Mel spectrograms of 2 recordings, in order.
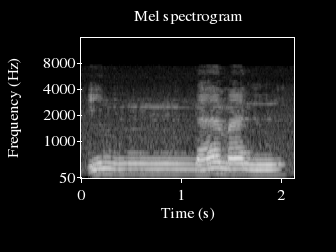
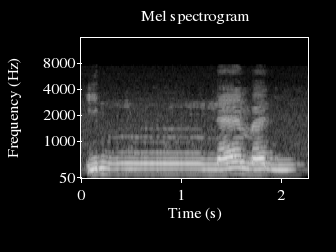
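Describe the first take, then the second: Both takes have the same delivery.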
